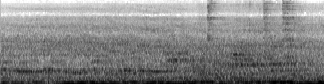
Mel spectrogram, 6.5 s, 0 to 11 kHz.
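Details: Grand Central Class 180 arriving at York alongside a TPE Class 185: loud train rumble with thin wavering squeal tones drifting up and down as it slows; screeching on arrival, cause unconfirmed.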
